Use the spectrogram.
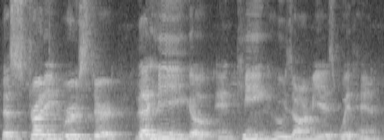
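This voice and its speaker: A man with a high-pitched voice reads scripture aloud in a dramatic style. His delivery is solemn and declamatory, with each phrase set out deliberately. The recording is drenched in echo. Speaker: Bible reader. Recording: very echoey, reverberant sound.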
